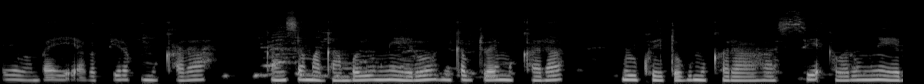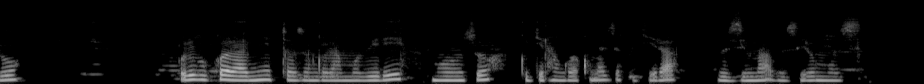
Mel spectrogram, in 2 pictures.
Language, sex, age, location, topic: Kinyarwanda, female, 18-24, Kigali, health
